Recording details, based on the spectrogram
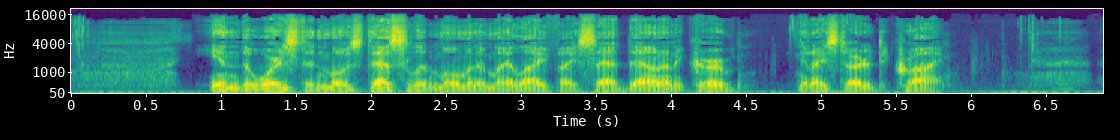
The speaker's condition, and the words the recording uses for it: Laryngectomy. And incidentally, I want to tell you, Scott, that I'm often complimented, especially by women, on the sexiness of my voice today.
